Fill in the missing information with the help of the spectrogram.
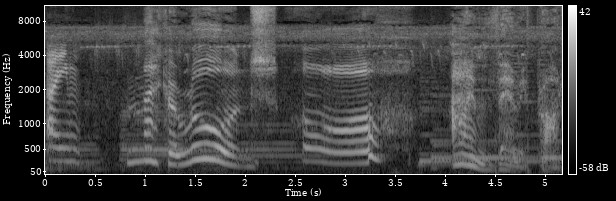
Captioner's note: moaning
